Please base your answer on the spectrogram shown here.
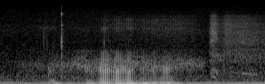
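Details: MAX, a Papillon and Japanese Chin cross, asleep and snoring: one rough, rattling snore of under a second in a quiet room, with a brief click before it and soft breathy noise after.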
